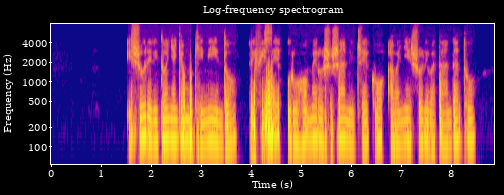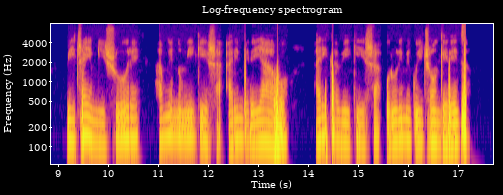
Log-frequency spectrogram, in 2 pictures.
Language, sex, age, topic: Rundi, male, 25-35, education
